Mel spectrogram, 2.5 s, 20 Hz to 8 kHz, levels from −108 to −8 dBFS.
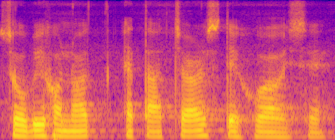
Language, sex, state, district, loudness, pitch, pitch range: Assamese, male, Assam, Kamrup Metropolitan, -17 LUFS, 110 Hz, 105-115 Hz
